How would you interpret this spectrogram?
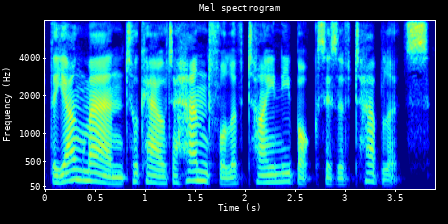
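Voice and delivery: plain reading voice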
